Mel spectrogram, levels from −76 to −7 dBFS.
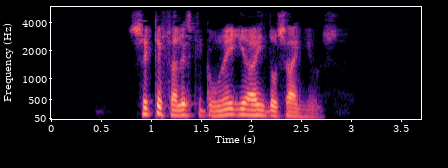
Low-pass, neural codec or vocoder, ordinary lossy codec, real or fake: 5.4 kHz; codec, 44.1 kHz, 2.6 kbps, DAC; MP3, 32 kbps; fake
